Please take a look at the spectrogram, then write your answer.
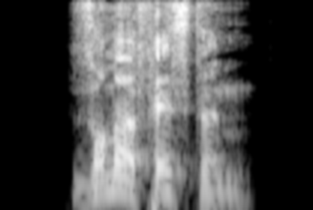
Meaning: inflection of sommerfest: 1. strong genitive masculine/neuter singular 2. weak/mixed genitive/dative all-gender singular 3. strong/weak/mixed accusative masculine singular 4. strong dative plural
- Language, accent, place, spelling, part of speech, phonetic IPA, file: German, Germany, Berlin, sommerfesten, adjective, [ˈzɔmɐˌfɛstn̩], De-sommerfesten.ogg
